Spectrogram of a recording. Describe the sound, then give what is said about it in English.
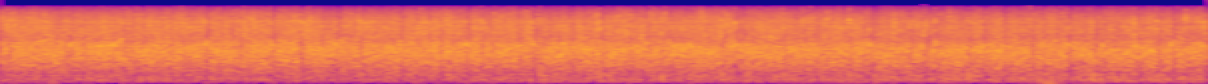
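A large audience in Springfield applauds Dick Durbin steadily, a dense wash of clapping that stays loud and even for about six seconds with no voices breaking through. “So please give Dick Durbin a big round of applause.”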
